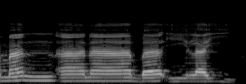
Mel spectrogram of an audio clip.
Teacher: Nah, karena ini ada anaba, maka naanya tetap dibaca panjang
